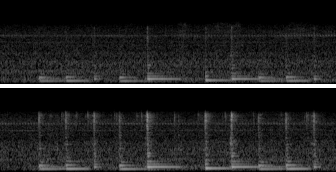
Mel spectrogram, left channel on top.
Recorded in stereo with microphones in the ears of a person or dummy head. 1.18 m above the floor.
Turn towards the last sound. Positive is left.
turn(degrees=-60)  # may be behind; listen again after turning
